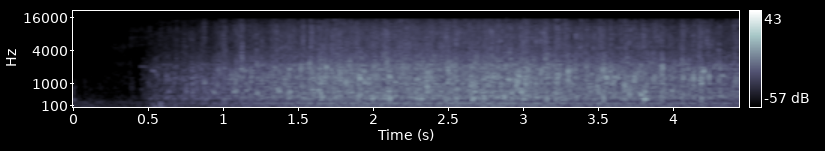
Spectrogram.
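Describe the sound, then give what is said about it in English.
Spring water trickles and bubbles steadily on a farm north of Johannesburg, South Africa, in the shadow of the Magaliesberg Mountains, a continuous babbling flow that rises in after a brief quiet start and carries on with no voices. “Fresh spring water nourishes New Harmony Farm north of Johannesburg in the shadow of the Magaliesberg Mountains.”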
